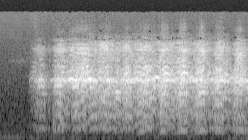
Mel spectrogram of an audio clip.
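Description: A large flock of runner ducks quacking together in a dense, loud, overlapping chorus that starts abruptly after a brief silence and continues without pause.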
